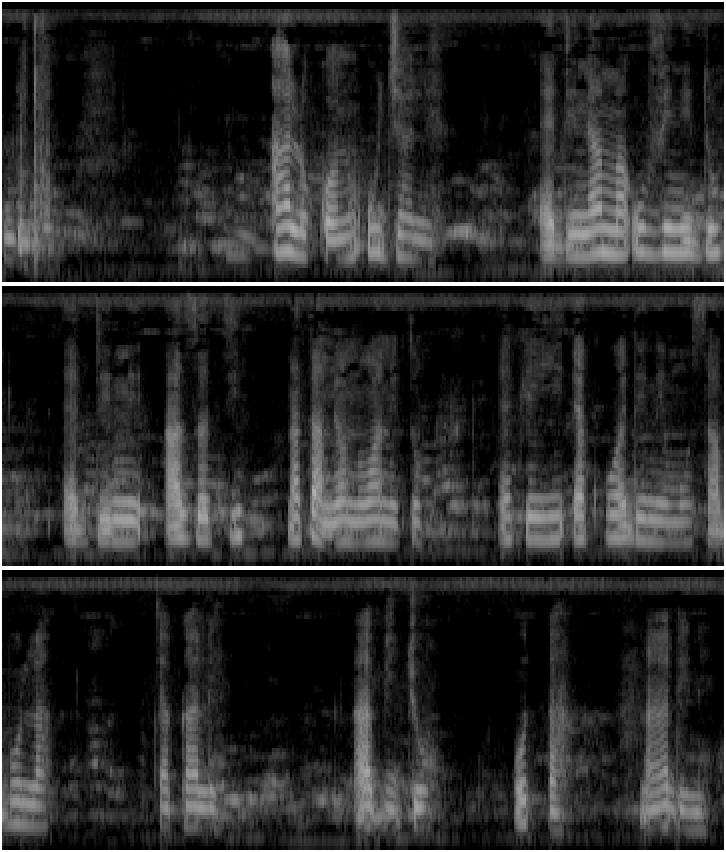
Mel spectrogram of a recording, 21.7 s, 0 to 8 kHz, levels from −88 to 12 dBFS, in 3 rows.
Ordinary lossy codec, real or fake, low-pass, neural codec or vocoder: MP3, 32 kbps; real; 7.2 kHz; none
